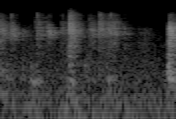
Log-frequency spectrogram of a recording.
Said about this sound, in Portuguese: Vou abrir só a porta ali ao dogzinho. Um momento para apreciar as patas do cão a caminhar.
